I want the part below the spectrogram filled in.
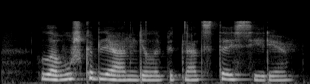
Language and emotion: Russian, neutral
